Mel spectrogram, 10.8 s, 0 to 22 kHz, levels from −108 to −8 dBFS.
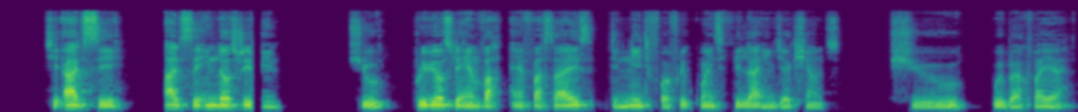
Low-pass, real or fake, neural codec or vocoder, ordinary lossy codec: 14.4 kHz; fake; vocoder, 44.1 kHz, 128 mel bands every 256 samples, BigVGAN v2; AAC, 64 kbps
